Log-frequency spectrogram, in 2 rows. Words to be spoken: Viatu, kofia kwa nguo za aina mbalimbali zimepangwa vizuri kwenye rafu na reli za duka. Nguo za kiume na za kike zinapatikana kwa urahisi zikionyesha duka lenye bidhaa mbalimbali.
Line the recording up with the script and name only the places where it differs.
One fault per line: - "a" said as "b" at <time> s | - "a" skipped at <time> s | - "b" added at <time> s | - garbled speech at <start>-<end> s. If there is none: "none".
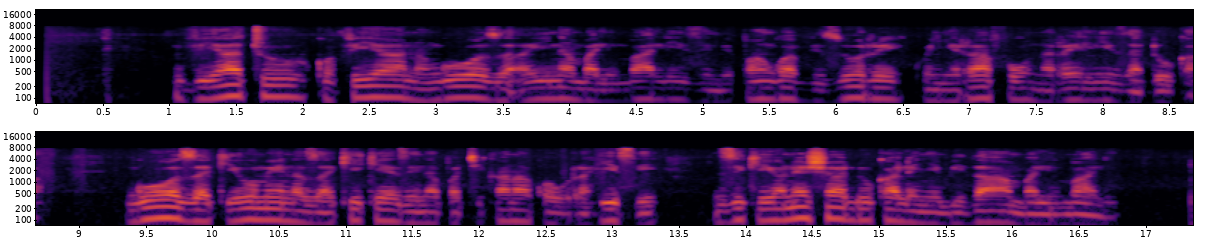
- "kwa" said as "na" at 2.8 s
